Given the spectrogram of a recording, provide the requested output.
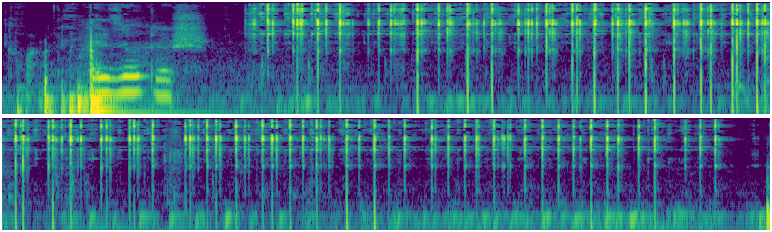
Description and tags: Enzo-cloche
France, mysound, saint-guinoux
